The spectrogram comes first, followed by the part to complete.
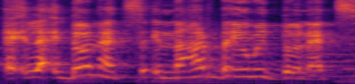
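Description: A nosy, boastful Egyptian woman next door in a TV comedy. She gushes with false sweetness at a rapid pace in a high voice. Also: animated, soft background music. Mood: nosy, smug. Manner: gushing, drops English words into talk.

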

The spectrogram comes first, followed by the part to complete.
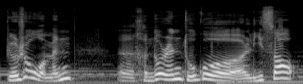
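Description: A woman co-hosting a conversational talk on classical poetry, explaining things and reciting verse slowly. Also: mid-range voice, animated, dark tone, soft background music. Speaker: writer and co-host.

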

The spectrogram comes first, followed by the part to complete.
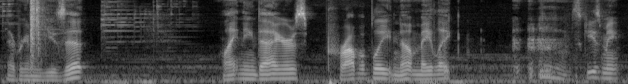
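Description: A man casually commenting on his game as he plays, rambling and amused, a little hoarse. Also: medium pitch, unhurried, a little mellow, faint music behind. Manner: rambling, self-amused, sorting inventory aloud. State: slightly hoarse. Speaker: let's play host.

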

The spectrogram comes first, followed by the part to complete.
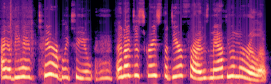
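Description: A woman's voice: extremely high pitch, normal speed, darkish tone, pitched above the performer's own voice, rough recording. A woman voicing a dramatic, imaginative orphan girl who pleads effusively in a storybook reading. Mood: theatrical pleading.

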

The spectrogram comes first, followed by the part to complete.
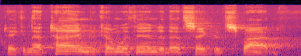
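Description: Man, calm meditation guide, unhurried and prayerful, roomy hall sound with faint hiss. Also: mid-range voice. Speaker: meditation leader. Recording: echoey hall, faint noise.

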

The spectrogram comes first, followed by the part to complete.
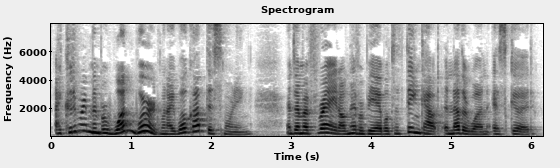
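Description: A woman's voice: fairly high pitch, lively intonation, a little fast, close to an everyday voice. A woman voicing an eager, dreamy orphan girl who talks earnestly and effusively, as in an audiobook. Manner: effusive, earnest, dramatic phrasing. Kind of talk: audiobook character voice.

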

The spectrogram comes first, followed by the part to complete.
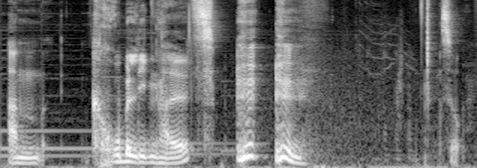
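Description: A man in his thirties with a cold and a slightly nasal voice comments casually on a game. He chats freely and reads in-game letters aloud. He speaks through a headset at home, with game music clearly audible behind him. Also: mid-range voice, sing-song, drawn-out words, a little mellow. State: has a cold. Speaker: let's play host. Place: home gaming room, indoors.

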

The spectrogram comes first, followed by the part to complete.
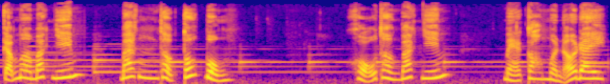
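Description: A woman's voice: high-pitched, expressive, slow pace, darkish tone. A woman voicing a polite, tender mother bird in a cartoon, patient and motherly. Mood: grateful, tender. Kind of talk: cartoon dubbing. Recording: music behind the voice.

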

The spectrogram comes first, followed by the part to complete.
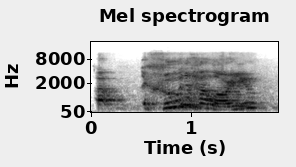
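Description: A woman's voice: sits high, big pitch swings, measured pace. A young adult playing an awkward, smitten young man, stammering and hesitant, in a play reading. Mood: flustered. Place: indoor room, video call. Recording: roomy video call, background noise.

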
